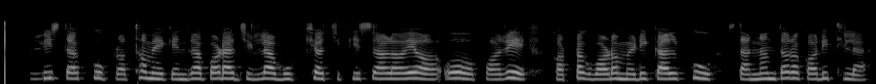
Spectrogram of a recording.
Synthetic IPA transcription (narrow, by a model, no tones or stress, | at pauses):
pulist̪akupɾɔt̪ʰɔmekend̪ɾapɔɽad͡ʒilːamukʰːjɔt͡ʃikit̪saɭɔjɔopɔɾekɔʈɔkbɔɽɔmeɽikalkust̪ʰanɔnt̪ɔɾɔkɔɾit̪ʰila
